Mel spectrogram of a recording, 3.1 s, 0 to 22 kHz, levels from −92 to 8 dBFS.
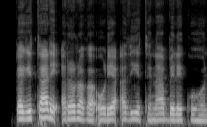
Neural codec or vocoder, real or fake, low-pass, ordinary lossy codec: vocoder, 44.1 kHz, 128 mel bands every 256 samples, BigVGAN v2; fake; none; none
